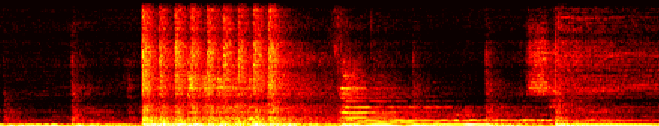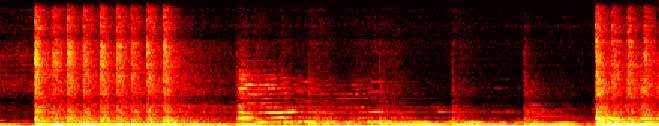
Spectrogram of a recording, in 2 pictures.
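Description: Dance music with a heavy, sustained bass line, broken about every three and a half seconds by a burst of rapid, rattling drum hits.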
